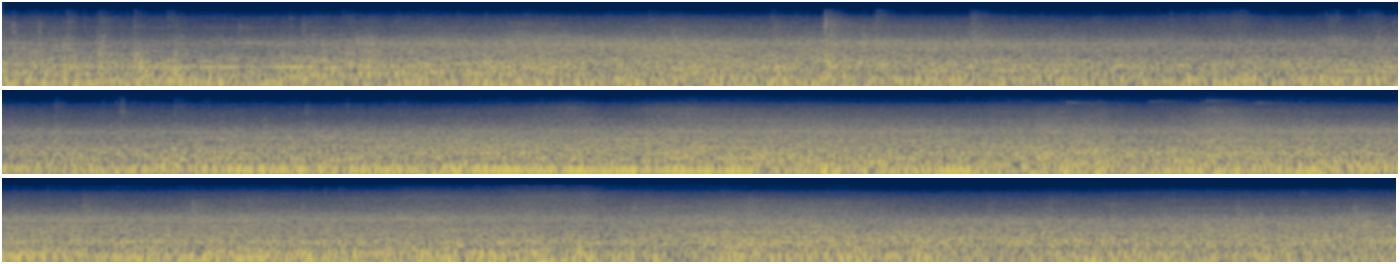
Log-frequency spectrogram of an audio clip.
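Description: Steady urban background noise of road traffic and a railway station, dominated by a deep low rumble, with a few faint ticks.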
